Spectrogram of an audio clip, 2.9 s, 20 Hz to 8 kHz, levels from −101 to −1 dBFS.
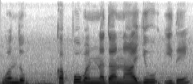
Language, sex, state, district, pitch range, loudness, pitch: Kannada, female, Karnataka, Bangalore, 185-210 Hz, -14 LUFS, 200 Hz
